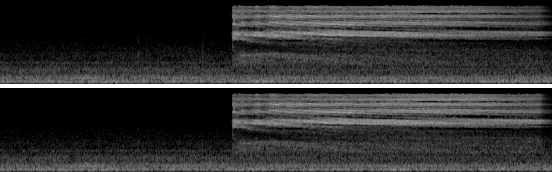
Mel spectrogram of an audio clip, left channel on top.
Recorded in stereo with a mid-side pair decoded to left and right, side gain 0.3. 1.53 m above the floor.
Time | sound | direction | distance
2.3 | laughter | 10° left | 1.9 m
